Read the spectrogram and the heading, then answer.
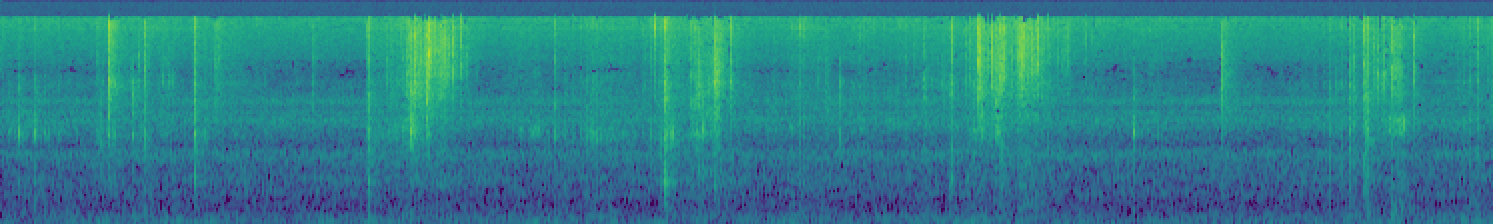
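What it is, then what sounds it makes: Bar of soap being scraped. A utility knife blade scrapes flakes off a solid rectangular black soap bar held in the hand. Quiet, bright, crisp scraping and crinkling bursts come in short irregular strokes, separated by soft near-silent pauses.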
